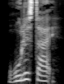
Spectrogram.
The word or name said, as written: rullesteg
